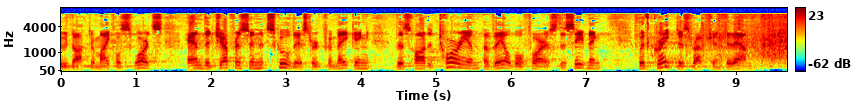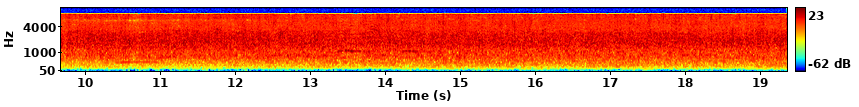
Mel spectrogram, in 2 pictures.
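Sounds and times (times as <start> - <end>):
speech: 0.0 - 9.5
audience applause: 8.6 - 19.3.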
